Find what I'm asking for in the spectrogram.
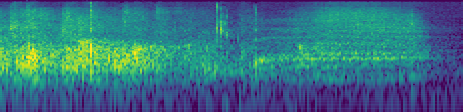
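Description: Congregation applauding during a Sunday church service after a junior minister is introduced, a broad wash of clapping that stays steady and moderately loud, then fades out near the end.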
